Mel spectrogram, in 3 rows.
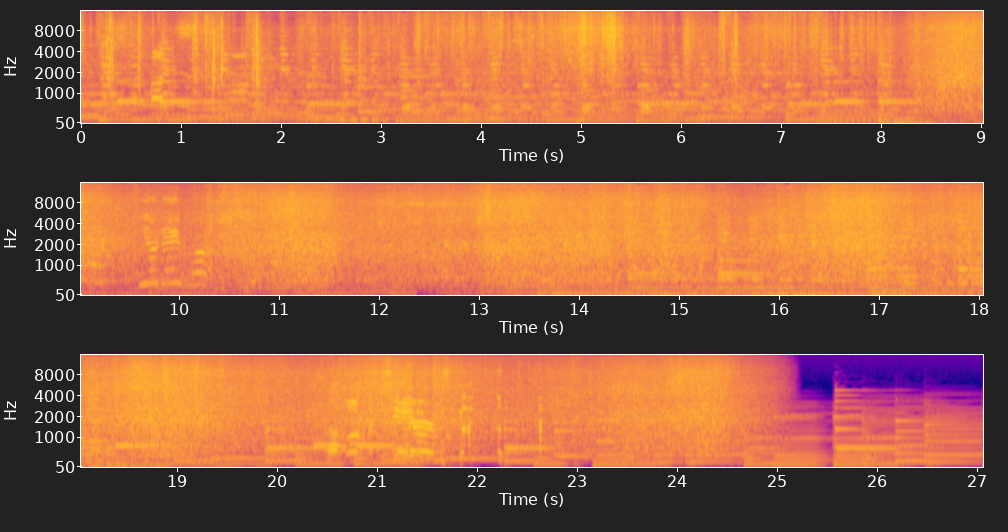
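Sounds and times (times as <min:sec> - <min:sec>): music of held notes: 0:00.0 - 0:10.2, 0:11.4 - 0:24.6
lake waves splashing: 0:00.0 - 0:25.0
wind: 0:00.0 - 0:25.0
voices calling out: 0:17.1 - 0:23.0.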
